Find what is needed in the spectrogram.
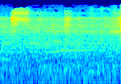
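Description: Steady background noise with faint music playing, and a short hiss just after the start.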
